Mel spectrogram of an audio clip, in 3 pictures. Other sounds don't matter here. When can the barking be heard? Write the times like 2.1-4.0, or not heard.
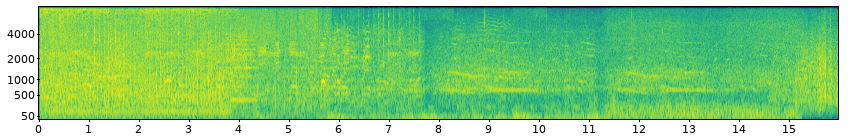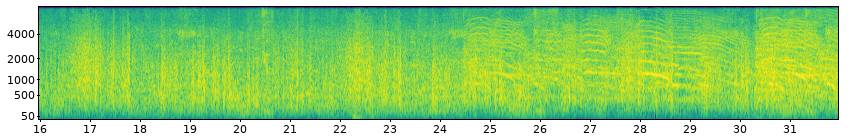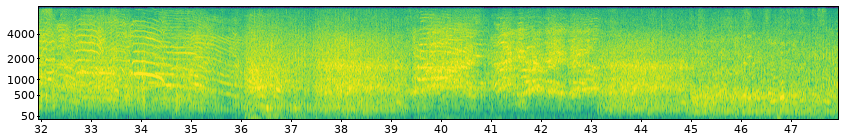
not heard.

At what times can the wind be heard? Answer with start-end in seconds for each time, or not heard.
0.0-35.2.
